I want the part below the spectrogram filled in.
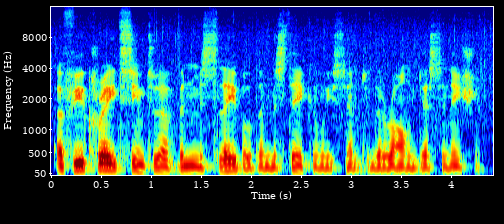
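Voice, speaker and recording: Low-voiced male henchman, played by a man, formal, careful and deferential, for a mafia audio drama. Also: a little fast, darkish tone, close to an everyday voice, low-quality recording. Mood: deferential, explaining. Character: deferential male mafia underling reporting to his boss. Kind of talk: scripted audio roleplay drama.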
